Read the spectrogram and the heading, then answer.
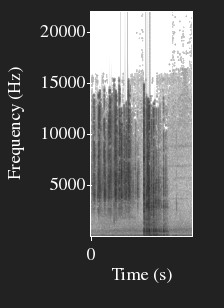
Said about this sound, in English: Wait, let me roll my extra dice.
